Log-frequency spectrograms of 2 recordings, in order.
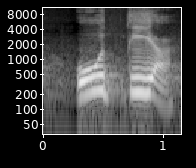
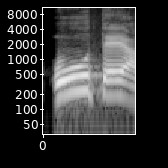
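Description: First: The vowel after t is a clear ee sound. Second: The vowel after t is an ay sound. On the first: The speaker calls it right. "یہ ٹھیک ہے" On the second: The speaker calls it wrong. "او تیا غلط"

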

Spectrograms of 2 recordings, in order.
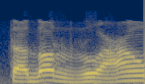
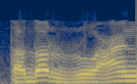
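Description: The two takes are said the same way.

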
